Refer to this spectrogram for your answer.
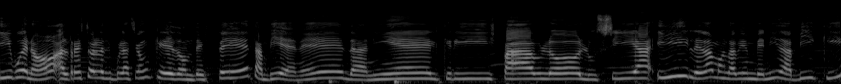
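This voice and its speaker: At a fairly slow pace with hardly any pauses, a woman speaks at a high pitch with ordinary pitch variation. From Uruguay. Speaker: radio host. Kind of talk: radio show chat. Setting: radio studio, televised.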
